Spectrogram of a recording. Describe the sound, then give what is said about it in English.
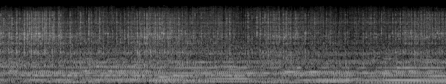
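An enormous heavy chain rattles and clatters steadily as it is pulled by a goon, a loud, dense metallic grinding that runs without pause for several seconds, with no voices. “A goon in turn pulls an enormous chain.”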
